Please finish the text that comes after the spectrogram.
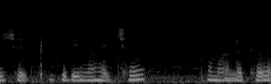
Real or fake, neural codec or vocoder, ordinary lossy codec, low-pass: real; none; none; 5.4 kHz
